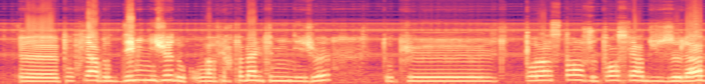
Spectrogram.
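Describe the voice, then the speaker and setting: A fairly slow, monotone, flat delivery over noticeable background noise. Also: man, high pitch for a man. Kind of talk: casual gameplay commentary.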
